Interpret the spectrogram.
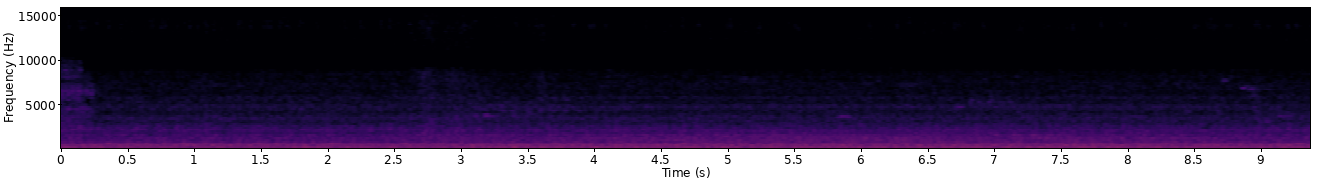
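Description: Steady low rumble of road vehicles idling in a queue at a closed level-crossing barrier.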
